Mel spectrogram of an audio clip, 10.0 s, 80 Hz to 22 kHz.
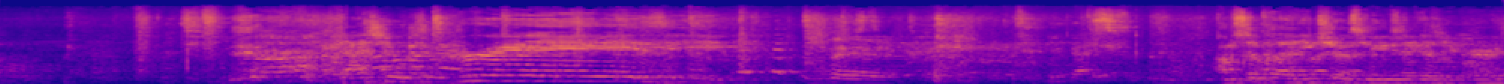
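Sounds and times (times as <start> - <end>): person speaking: 1.6 - 10.0
low murmuring voices: 4.4 - 10.0.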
